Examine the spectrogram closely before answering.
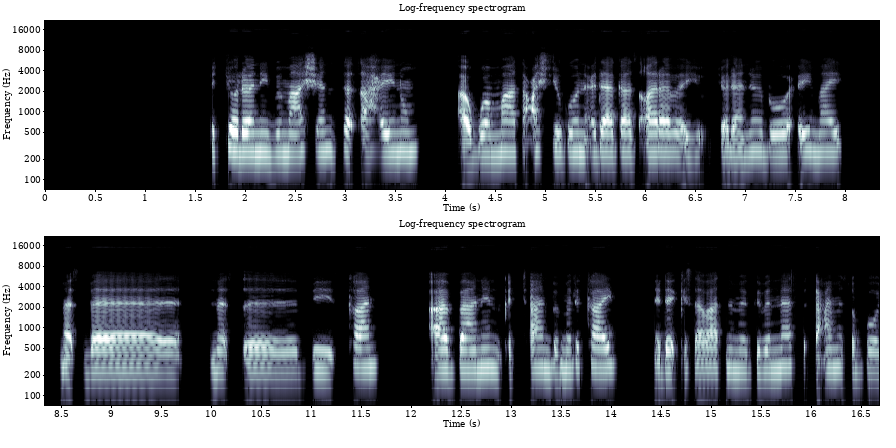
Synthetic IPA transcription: ʔʼɨt͡ʃːolonibɨmaʃɪnzɨt̪ʰɐt̪ʼaħjnum | ʔa̰βɡomat̪ʰaʕaʃiɡunɨʕɨd̪aɡazɨχʼɐɾɐβɐɨjːuʔɨt͡ʃʰːolonibɨwʊʕimaj | mɐsʼ | mɐt͡sʼbisʼkʰan | ʔa̰banɨnkʼɨt͡ʃʼːanbɨmɨlkʰaj | nɨd̪ɐkʼːisɐβa̰t̪nɨmɨɡβɨnːɐt̪̚bɨt̪ʼaʕmit͡sʼɨbo

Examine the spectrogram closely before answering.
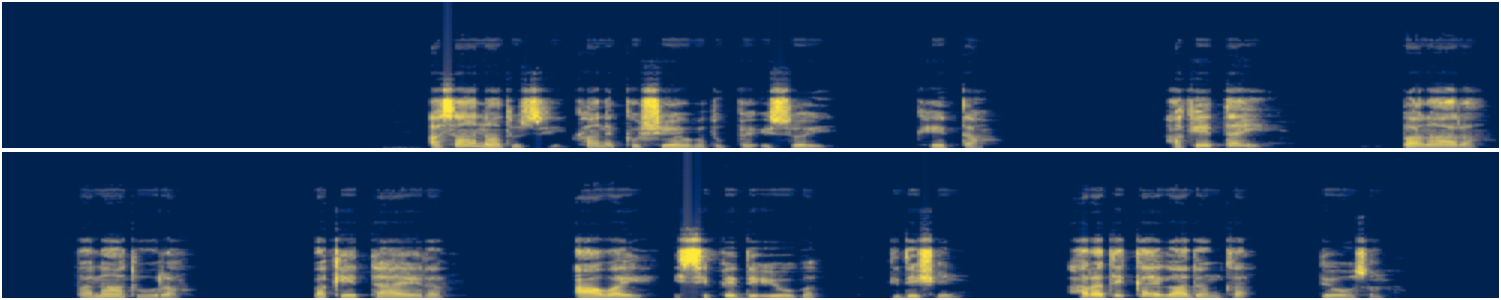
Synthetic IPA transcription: ʔɐsaːnaːt̪ʊsːɪkʰanɛkːɔʃːɪjɐbɐt̪ʊpːɛʔɪsːɔj | kʰe̞ːt̪ːaː | hɐke̞ːt̪ːɐj | b̥ɐnaːɾɐ | b̥ɐnaːt̪uːɾɐ | b̥ɐke̞ːt̪ːaːjeːɾɐ | ʔaːwɐjɪsːɪpːɛd̪ɛʔɪ̰jo̞ːɡa | ɡ̥ɪd̪ɪʃɪn | hɐɾɐt̪ɪkːɐhɛɡaːd̪ɐŋkːɐ | d̪̥ɛʔo̞ːsɔnɐ̥

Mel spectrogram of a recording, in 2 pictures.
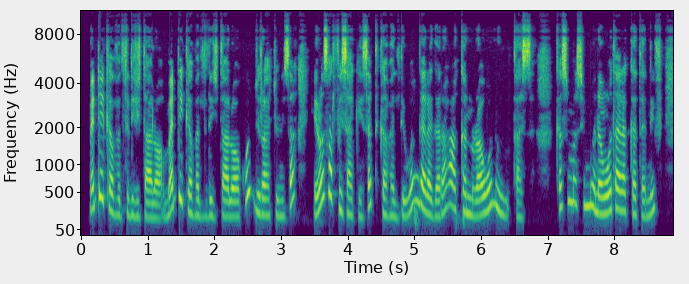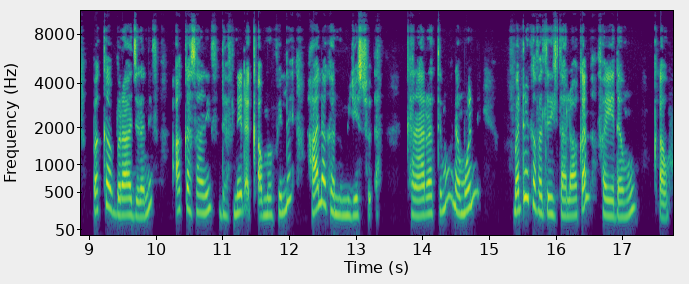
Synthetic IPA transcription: mɐd̪ːeːkɐfɐlt̪ɪd̪ɪd͡ʒɪt̪aːlʊwaːmɐd̪ːeːkɐfɐlt̪ɪd̪ɪd͡ʒɪt̪aːlʊwaːkʊnd͡ʒɪɾaːt͡ʃːuːnɪsaːjɛɾo̞ːsɐfɪsaːke̞ːsːɐt̪ːɪ̥kɐfɐlt̪iwːɐŋɡɐɾaːɡɐɾaːɐkːɐnʊɾaːwːɐnʊt̪ʰaːsɪ̥sɐ̥ɐkːɐsːʊmɐsɪmːo̞ːnɐmo̞ːt̪ɐɾɐkːɐt̪ɐniːfbɐkːɐbɪɾaːd͡ʒɪɾɐniːf | ʔɐkːɐɪsaːniːfd̪ɐfne̞ːᶑɐkʼːɐbnʊfɪlːeːhaːlɐkɐnːʊmɪd͡ʒɛsːuːᶑɐ̥ | kʰɐnaːɪrːɐt̪ːɪmːo̞ːnɐmo̞ːnːɪ | mɐd̪ːekɐfɐlt̪ɪd̪ɪd͡ʒɪt̪aːlʊwaːkɐnɐfɐjːɐd̪ɐmuː | kʼɐbʊ̥

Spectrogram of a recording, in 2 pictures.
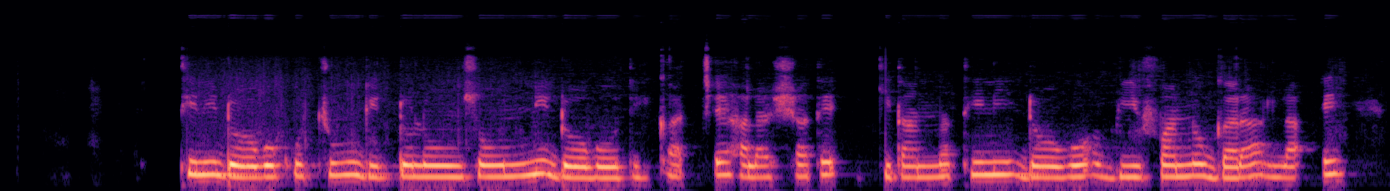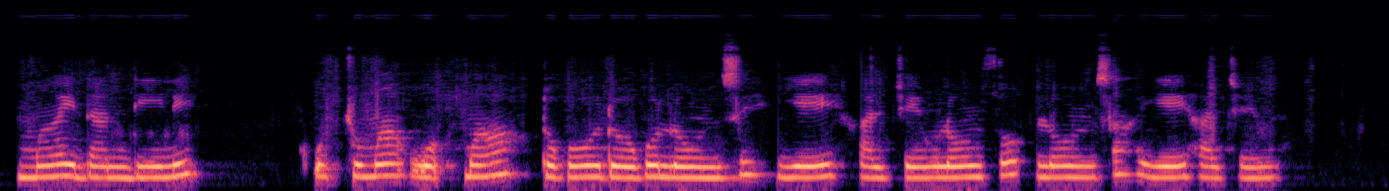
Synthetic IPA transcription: t̪ɪnɪd̪o̞ːɡɔkʼʊt͡ʃːʊmʊɡɪd̪ːɔloːnsoːnːɪd̪o̞ːɡoːt̪ɪkʼɐt͡ʃʼːɛhɐlɐʃːɐt̪ɛɪkːɪt̪ɐnːɐt̪ʰɪnɪd̪oːɡɔbiːfːɐnːɔɡɐɾɐlɐʔɛ | majd̪ɐnd̪iːnɛ | kʼʊt͡ʃːʊmɐwɔpːɐhɐt̪ɔɡoːd̪o̞ːɡɔloːnsɛjeːhɐlt͡ʃːe̞ːmɔloːnsɔloːnsɐjeːhɐlt͡ʃːeːmːɔ

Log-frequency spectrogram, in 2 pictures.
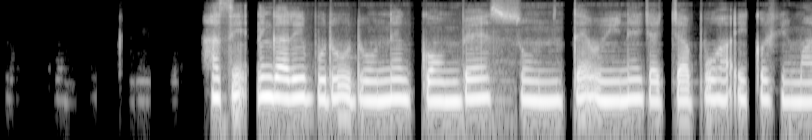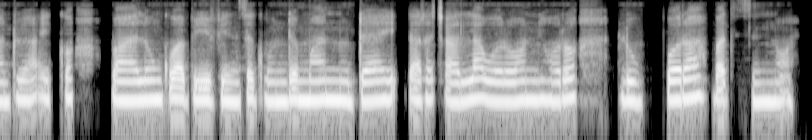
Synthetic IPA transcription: hɐsɪnːɪɡɐɾɪbʊd̪ʊːd̪uːnːɛɡ̥ɔmbɛsʊnt̪ːɛʊjnɛd͡ʒɐd͡ʒːɐbːʊhɐʔɪkːɔʃɪmaːd̪ʊjɐʔɪkːɔbaːlʊŋkʼʊwɐbiːfɪnzɛɡʊnd̪ɛmɐnːʊd̪ɐjɐhɪᶑɐɾɐt͡ʃʼaːlːɐwɔɾoːnːɪhɔɾɔ | lʊbːɔɾɐbɐt̪ʼɪ̥sɪnːɔɛ

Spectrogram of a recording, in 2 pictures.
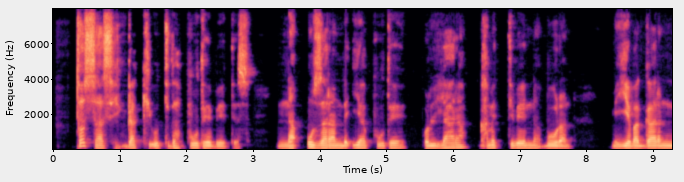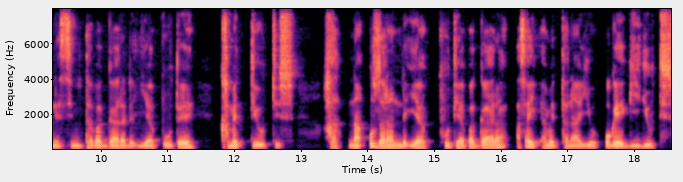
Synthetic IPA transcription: t̪ɔsːaːsɪɡɐkʰːɪʔʊt̪ːɪd̪ɐpʰuːt̪e̞ːbe̞ːt̪ːe̞ːs | nɐʔʊzɐɾɐnd̪ɛʔɪjapʰuːt̪e̞ː | bɔlːaːɾɐ | kʰɐmɛt̪ːɪbe̞ːnːɐbuːɾɐn | mɪjːɛbɐɡːaːɾɐnːɛsɪnt̪ːɐbɐɡːaːɾɐd̪ɛʔɪjaːpuːt̪e̞ː | kʰɐmɛt̪ːɪʊt̪ːḭs | hɐnɐʔʊzɐɾɐnd̪ɛʔɪjapʰuːt̪ɪjabɐɡːaːɾɐɐsɐ̰jʔɐmɛt̪ʰːɐ̰naːjɔɔɡe̞ːɡiːɡɪʊt̪ːɪ̥s

